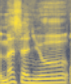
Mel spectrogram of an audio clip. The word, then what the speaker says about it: Massagno: Il y aura aussi Morges, Yverdon, Fribourg, Vevey, euh, Massagno. On, dit, on prononce comme ça? – Oui, c'est juste, c'est juste.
